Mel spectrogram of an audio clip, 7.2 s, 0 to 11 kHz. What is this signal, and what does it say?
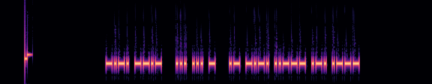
Morse code, heard as a keyed tone, about 36 wpm, 700 Hz. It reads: CQ SST AC2RJ
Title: K1USN SST QSO Practice - 35wpm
